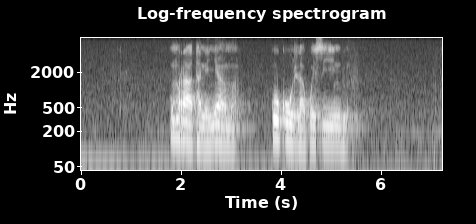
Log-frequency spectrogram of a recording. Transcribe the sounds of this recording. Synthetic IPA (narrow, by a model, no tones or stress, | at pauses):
um̩ratʰanɛɲama | k̬ʼuk̬ʼuɮak̬ʼwesiːntʼu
